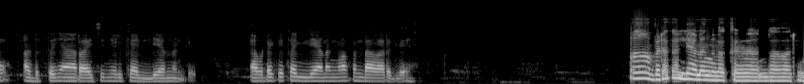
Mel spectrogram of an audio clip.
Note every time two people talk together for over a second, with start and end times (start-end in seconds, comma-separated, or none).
none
